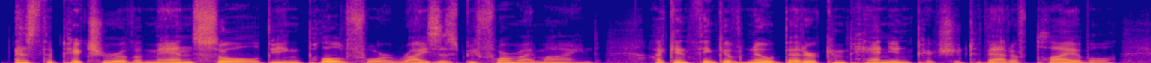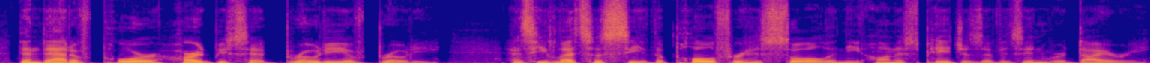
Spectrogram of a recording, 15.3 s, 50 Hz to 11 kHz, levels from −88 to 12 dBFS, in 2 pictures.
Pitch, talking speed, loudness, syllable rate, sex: 105 Hz, 205 wpm, -18 LUFS, 5.2 syllables/s, male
